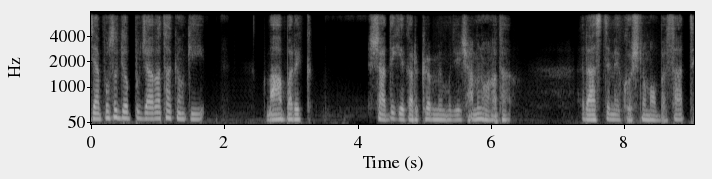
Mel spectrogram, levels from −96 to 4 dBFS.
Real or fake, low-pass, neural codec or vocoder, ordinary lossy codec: fake; 7.2 kHz; codec, 16 kHz, 0.5 kbps, X-Codec, WavLM features, trained on Multilingual LibriSpeech; none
